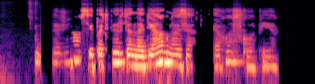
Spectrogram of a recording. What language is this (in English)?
Lithuanian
